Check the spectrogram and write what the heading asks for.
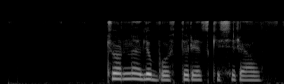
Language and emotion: Russian, neutral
